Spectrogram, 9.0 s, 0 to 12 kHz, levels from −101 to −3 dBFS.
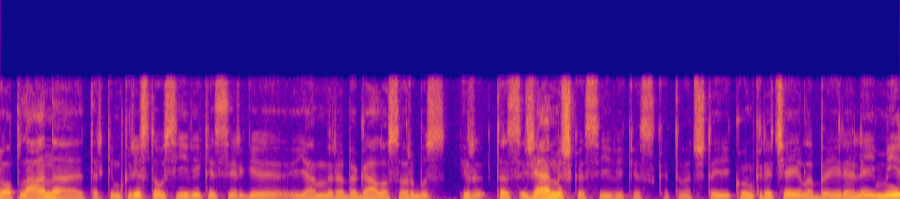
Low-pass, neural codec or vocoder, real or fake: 7.2 kHz; none; real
